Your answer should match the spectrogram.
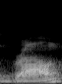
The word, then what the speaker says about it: brown: blue, Aí nós temos brown, que significa marrom ou castanho, né? Aquele castanho escuro, né, pra gente. B-R-O-W-O, brown, né? Mas se pronuncia B-R-A-U ferradura N, brown, brown.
